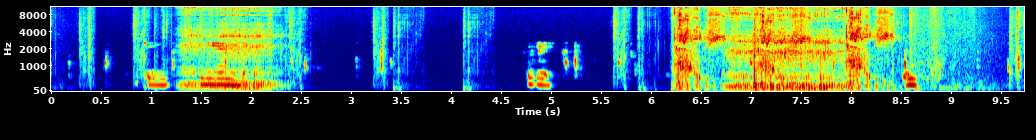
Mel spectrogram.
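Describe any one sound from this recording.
A monster groans in short, low bursts.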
